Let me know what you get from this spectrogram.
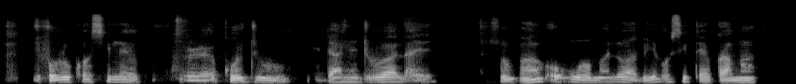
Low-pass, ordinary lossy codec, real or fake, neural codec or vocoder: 10.8 kHz; none; fake; autoencoder, 48 kHz, 32 numbers a frame, DAC-VAE, trained on Japanese speech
